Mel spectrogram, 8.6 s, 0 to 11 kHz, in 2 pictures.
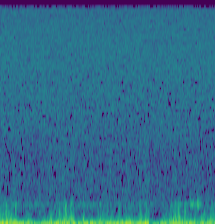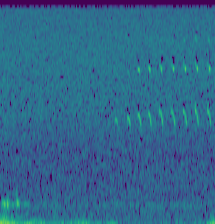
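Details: Osprey on its nest at Loch Arkaig on 5 July 2021, with the female calling loudly, recorded from a live nest camera. After low wind rumble, a quick series of short, rising, whistled chirps repeats about three times per second.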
